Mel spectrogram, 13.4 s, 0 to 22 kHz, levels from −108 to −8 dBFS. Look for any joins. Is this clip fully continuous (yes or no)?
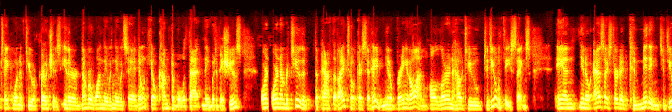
no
